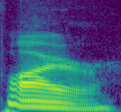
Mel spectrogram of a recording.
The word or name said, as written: fire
